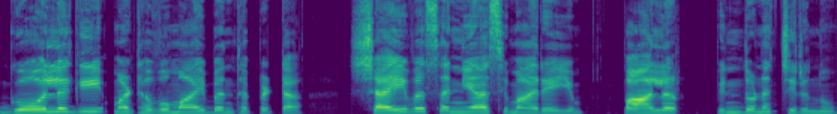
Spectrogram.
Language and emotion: Malayalam, neutral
